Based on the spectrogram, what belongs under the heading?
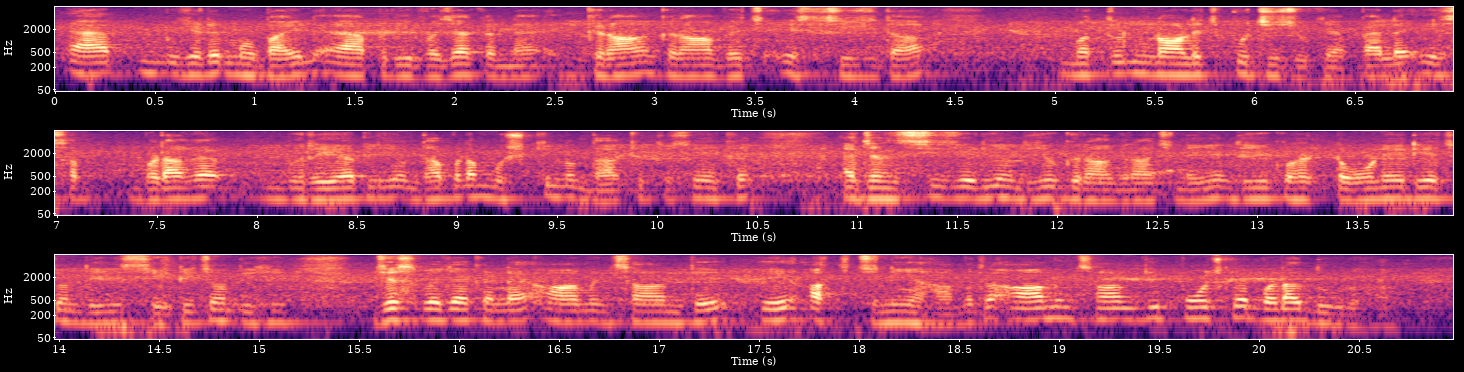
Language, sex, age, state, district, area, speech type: Dogri, male, 30-45, Jammu and Kashmir, Jammu, rural, spontaneous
